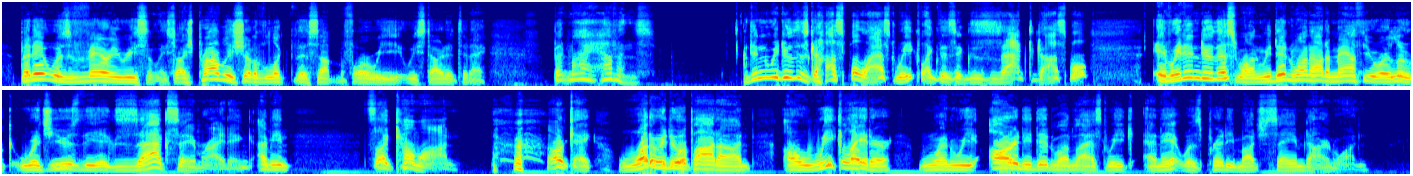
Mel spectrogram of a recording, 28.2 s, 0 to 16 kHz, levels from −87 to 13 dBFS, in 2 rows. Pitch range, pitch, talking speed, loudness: 130-190 Hz, 145 Hz, 180 wpm, -21 LUFS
